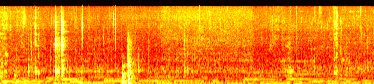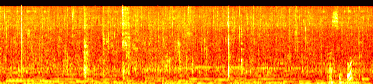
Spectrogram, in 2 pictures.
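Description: Tomato added to onions frying in a pan for turkey berry pulusu: a steady sizzle runs throughout, with occasional sharp clinks and scrapes of a stirring spoon.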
